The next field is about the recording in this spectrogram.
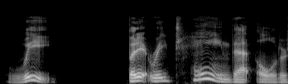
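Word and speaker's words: oui: langua doil of course oil eventually lost that l sound at the end and it just became o and then it lost the o sound at the beginning and it just became we but it retained that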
